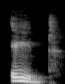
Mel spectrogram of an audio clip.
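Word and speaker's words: aide: हालांकि एड का देखो एक स्पेलिंग तो एड होती है। ए आई डी जैसे फर्स्ट एड हम यूज करते हैं। इसकी स्पेलिंग थोड़ी सी अलग है। ए आई डी ई लेकिन तब भी इसका प्रोनंसिएशन एड है।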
